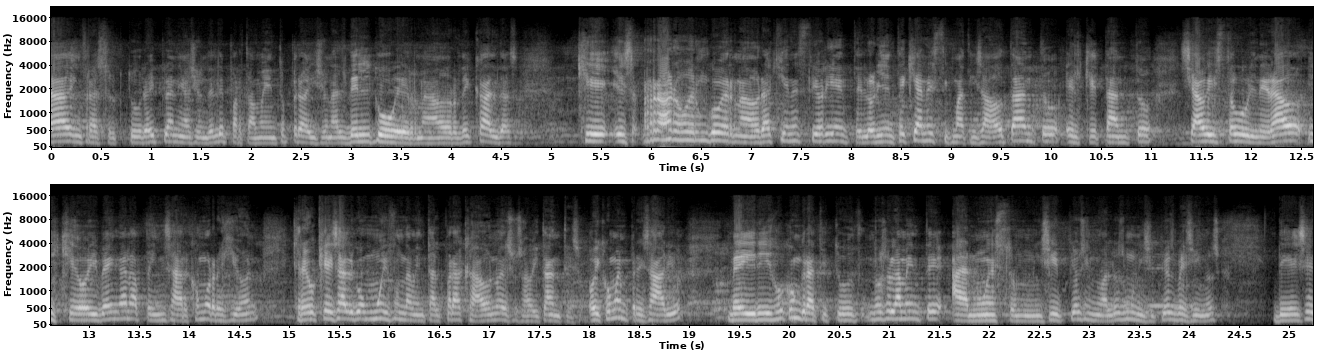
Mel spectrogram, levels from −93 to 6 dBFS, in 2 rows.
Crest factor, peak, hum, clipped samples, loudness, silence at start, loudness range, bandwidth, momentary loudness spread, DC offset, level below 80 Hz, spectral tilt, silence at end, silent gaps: 16 dB; -4 dBFS; none; under 0.1%; -21 LUFS; 0 s; 3 LU; 13.5 kHz; 10 LU; under 0.1%; -68 dBFS; -5 dB/octave; 0 s; none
